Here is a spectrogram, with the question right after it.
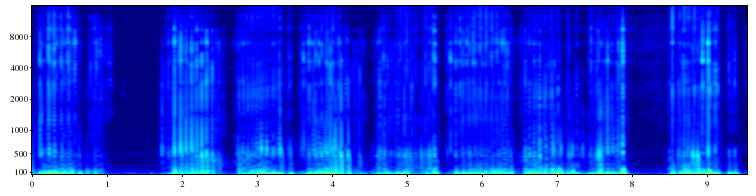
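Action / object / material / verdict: scrape / twisted plastic brush handle / plastic / none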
